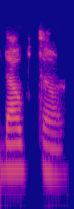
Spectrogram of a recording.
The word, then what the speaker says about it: daughter: Put on uniform for my daughter. Daughter. Bukan daughter, tapi daughter. Daughter. Bukan U-nya nggak dibaca.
